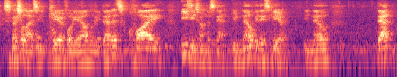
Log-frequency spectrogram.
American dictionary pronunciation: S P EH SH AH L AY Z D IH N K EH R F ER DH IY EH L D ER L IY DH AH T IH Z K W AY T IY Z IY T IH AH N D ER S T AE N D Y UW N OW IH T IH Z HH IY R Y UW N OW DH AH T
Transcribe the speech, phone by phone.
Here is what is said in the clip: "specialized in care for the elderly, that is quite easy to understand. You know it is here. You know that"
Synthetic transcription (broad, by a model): S P EH SH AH L AY Z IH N K EH R F ER DH IY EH L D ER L IY DH AH T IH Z K W AY T IY Z IY T IH AH N D ER S T AE N D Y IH N OW IH T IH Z HH IY R Y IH N OW DH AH T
